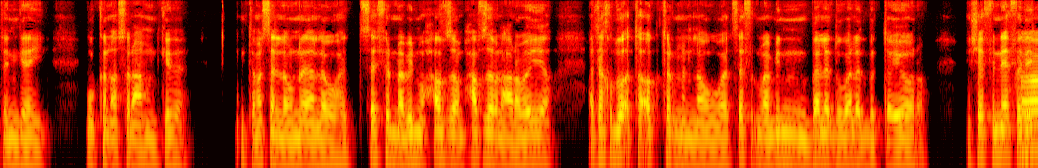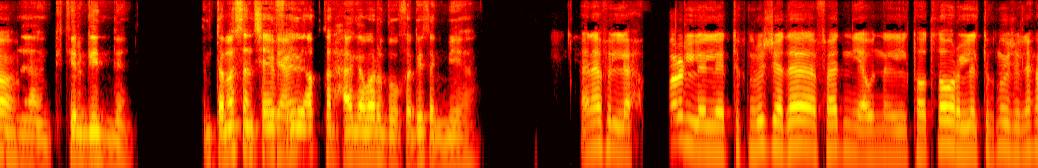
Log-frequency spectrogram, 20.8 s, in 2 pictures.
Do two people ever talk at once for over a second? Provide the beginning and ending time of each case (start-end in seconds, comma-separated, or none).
none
